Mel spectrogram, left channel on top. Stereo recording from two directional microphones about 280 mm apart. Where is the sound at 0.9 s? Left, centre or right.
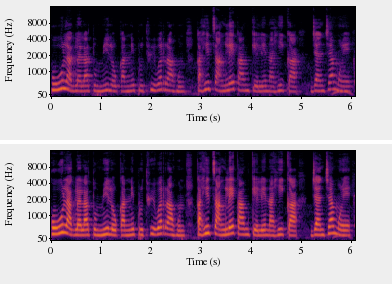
Right.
